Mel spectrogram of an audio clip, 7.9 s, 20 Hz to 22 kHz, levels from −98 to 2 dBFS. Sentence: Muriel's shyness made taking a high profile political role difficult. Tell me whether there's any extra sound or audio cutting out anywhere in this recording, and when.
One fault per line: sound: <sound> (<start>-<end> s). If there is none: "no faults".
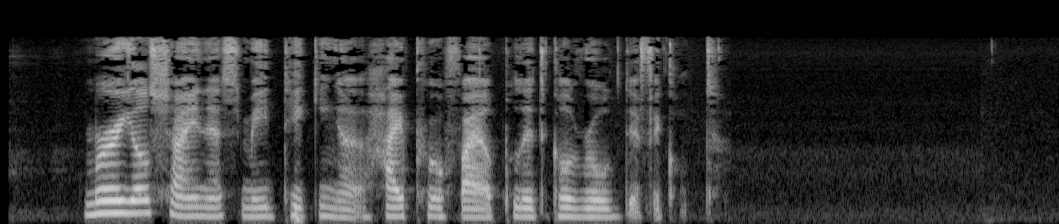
no faults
